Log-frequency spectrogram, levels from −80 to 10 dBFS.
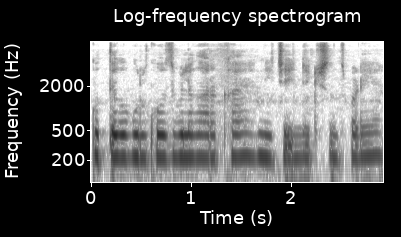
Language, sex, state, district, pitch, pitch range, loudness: Hindi, female, Bihar, Saharsa, 220 Hz, 220-225 Hz, -17 LUFS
